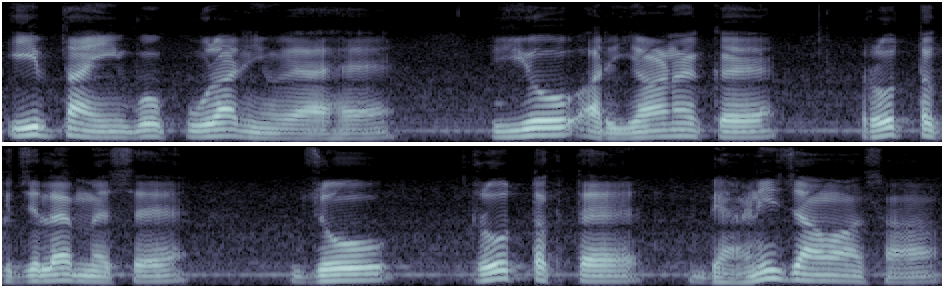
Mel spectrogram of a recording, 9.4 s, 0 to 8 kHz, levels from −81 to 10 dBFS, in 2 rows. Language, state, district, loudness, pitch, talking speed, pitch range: Haryanvi, Haryana, Rohtak, -16 LUFS, 115 Hz, 135 wpm, 95-130 Hz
